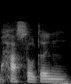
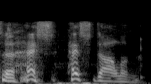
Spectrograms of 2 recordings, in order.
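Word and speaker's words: Hessdalen: of like earth flights or the the um hasselton lights as i pronounced it it's hess darling hairstyle and thank you hairstyle and uh lights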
